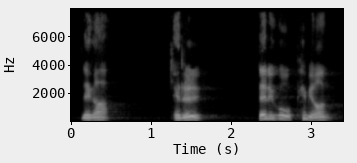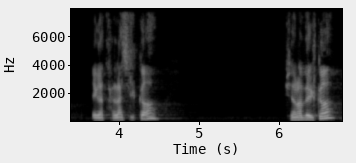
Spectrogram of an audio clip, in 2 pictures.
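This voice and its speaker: Male pastor, fairly high voice, lively storyteller, church hall reverb, seminar talk to teachers. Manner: animated storytelling, swings from loud to hushed. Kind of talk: sermon-style teacher seminar lecture. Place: church sanctuary.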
